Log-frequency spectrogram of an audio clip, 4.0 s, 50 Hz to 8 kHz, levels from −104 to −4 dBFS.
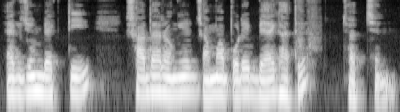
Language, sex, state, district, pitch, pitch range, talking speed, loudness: Bengali, male, West Bengal, Alipurduar, 120 Hz, 115-125 Hz, 135 wpm, -15 LUFS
